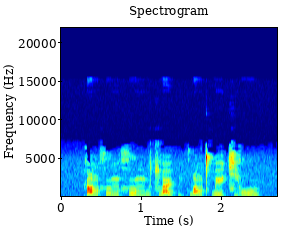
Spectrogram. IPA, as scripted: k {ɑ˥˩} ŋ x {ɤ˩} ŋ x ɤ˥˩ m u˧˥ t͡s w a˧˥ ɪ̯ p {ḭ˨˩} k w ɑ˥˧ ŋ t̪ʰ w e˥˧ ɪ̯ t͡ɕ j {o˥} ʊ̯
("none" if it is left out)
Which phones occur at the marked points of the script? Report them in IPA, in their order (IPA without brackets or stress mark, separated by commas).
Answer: ɑ˥˩, ɤ˧˥, ḭ˨˩, o˥˩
